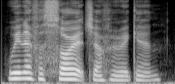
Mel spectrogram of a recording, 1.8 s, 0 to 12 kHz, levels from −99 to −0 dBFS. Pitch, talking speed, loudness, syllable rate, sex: 195 Hz, 205 wpm, -17 LUFS, 5.9 syllables/s, female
